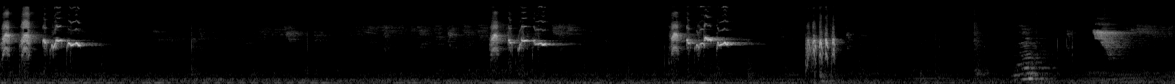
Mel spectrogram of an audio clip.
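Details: Greater green leafbird singing kejer nembak style. Scattered sharp, descending whistled phrases come every couple of seconds, with a few clicks and a brief nasal note between them in otherwise quiet surroundings.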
